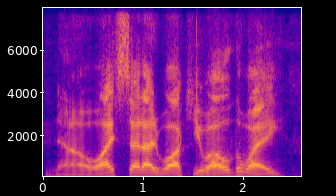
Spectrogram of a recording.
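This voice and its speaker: A man's voice: medium pitch, a little slow, smooth, no echo, lightly acted. A man playing a curious, persistent but courteous schoolboy in a live radio drama reading, earnest and questioning.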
